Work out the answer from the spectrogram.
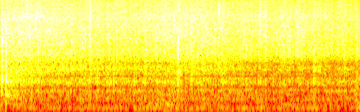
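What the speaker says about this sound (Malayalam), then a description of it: "ചൂടായി കഴിഞ്ഞാൽ അതിലേക്ക് നല്ല ഫൈനായിട്ട് അരിഞ്ഞ് വെച്ച ഉള്ളി ഇട്ട് കൊടുക്കാം" Finely chopped onions sizzle in hot ghee, a steady, close crackling hiss of frying that holds evenly throughout with no talk.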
